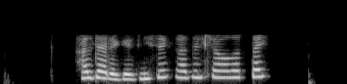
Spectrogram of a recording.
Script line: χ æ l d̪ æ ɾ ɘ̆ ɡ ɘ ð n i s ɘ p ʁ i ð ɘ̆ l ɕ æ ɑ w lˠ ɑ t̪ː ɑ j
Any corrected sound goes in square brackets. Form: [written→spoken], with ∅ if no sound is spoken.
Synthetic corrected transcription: χ æ l d̪ æ ɾ ɘ̆ ɡ ɘ ð n i s ɘ [p→k] ʁ [i→æ] ð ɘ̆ l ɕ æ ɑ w lˠ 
